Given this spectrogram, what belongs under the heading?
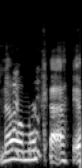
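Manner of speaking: high, breezy "no, I'm okay"; lightly voiced brush-off. Guest brushing off her husband in a high breezy voice. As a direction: wave him off sweetly.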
